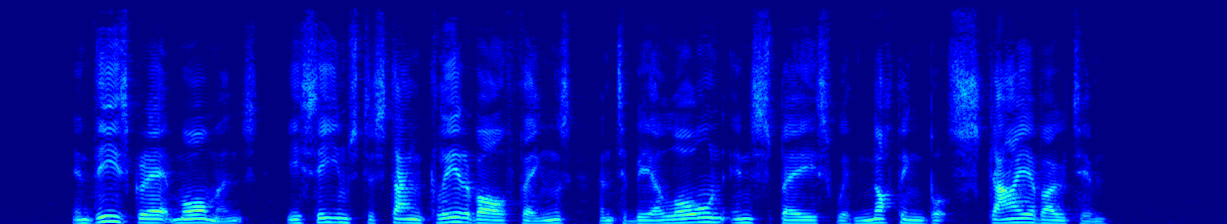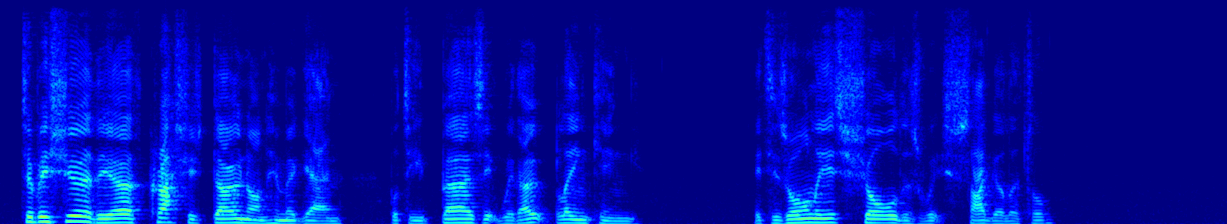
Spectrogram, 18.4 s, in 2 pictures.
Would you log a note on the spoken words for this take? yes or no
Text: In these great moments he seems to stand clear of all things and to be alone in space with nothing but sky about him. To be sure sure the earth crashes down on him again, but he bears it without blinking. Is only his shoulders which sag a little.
yes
